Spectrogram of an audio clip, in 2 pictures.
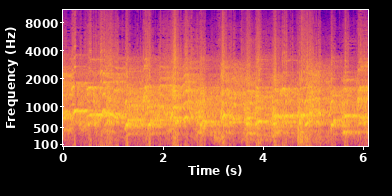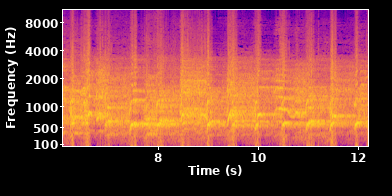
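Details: Many dogs barking together at a lot on March 23, 2019: a dense, loud, nonstop chorus of overlapping sharp barks and higher yips, several per second, with no pauses throughout.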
